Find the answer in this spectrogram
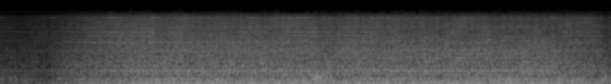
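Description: Steady drone of an Amtrak diesel locomotive running while it is refuelled, with a faint steady hum through it; it swells up over the first second, then holds even.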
